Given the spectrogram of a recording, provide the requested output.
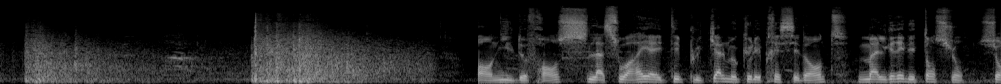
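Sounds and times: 
fireworks stockpile exploding near homes in Strasbourg: 0:00.0 - 0:01.6, 0:02.3 - 0:04.4
speech: 0:04.8 - 0:09.9.

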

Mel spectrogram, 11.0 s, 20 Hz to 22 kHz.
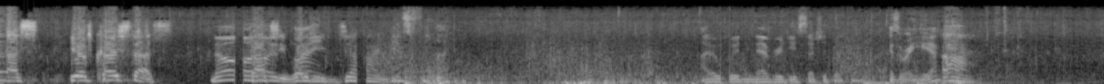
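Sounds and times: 
speech: 0:00.0 - 0:04.4, 0:07.1 - 0:09.9
steady wash of rain: 0:00.0 - 0:11.0
low rumbling thunder crash during a storm: 0:03.9 - 0:10.1.

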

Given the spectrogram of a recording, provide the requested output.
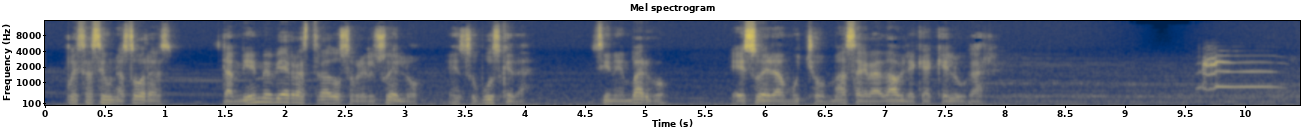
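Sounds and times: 
steady low hum: 0:00.0 - 0:10.4
speech: 0:00.2 - 0:08.0
muffled cat meowing: 0:09.6 - 0:10.4.

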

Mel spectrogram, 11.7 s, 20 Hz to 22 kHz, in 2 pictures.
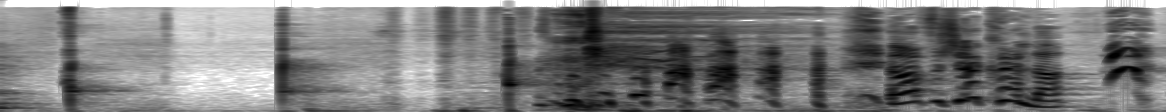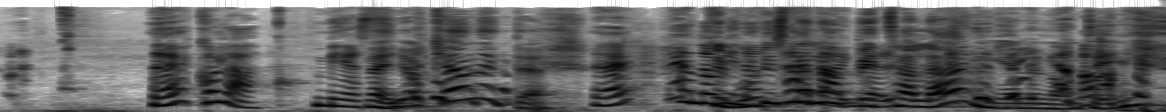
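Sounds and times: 
mouth pops imitating a tennis rally: 0:00.3 - 0:01.8
speech: 0:02.7 - 0:03.7, 0:04.3 - 0:05.4, 0:06.6 - 0:11.6
laughter: 0:02.7 - 0:04.4, 0:07.8 - 0:09.4, 0:10.5 - 0:11.6.

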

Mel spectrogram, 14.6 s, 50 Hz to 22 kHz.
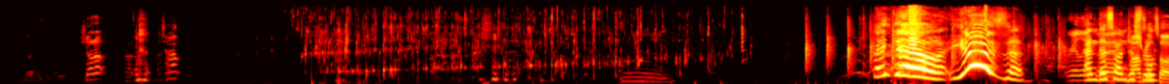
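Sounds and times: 
water pouring into a glass: 0:03.6 - 0:09.5
speech: 0:11.0 - 0:14.6.

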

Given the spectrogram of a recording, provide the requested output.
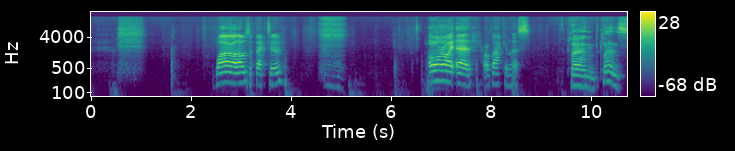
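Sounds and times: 
person blowing their nose: 0:00.4 - 0:01.2, 0:04.4 - 0:05.2
person sniffing: 0:00.5 - 0:01.2, 0:04.5 - 0:05.2
speech: 0:02.5 - 0:04.0, 0:06.8 - 0:08.8, 0:09.6 - 0:10.7.

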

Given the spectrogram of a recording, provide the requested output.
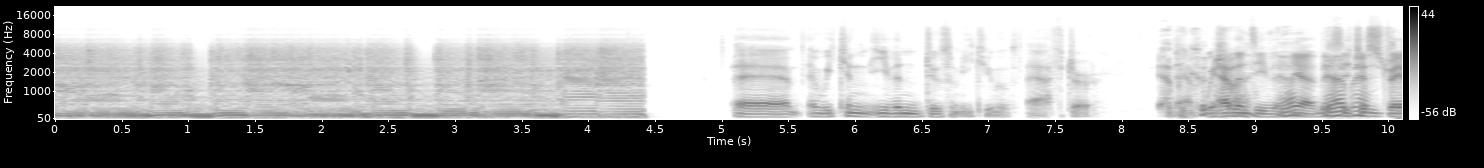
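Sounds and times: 
distorted djent electric guitar palm-muted riff from a Strat through an amp preset: 0:00.0 - 0:04.5
speech: 0:05.2 - 0:10.0.

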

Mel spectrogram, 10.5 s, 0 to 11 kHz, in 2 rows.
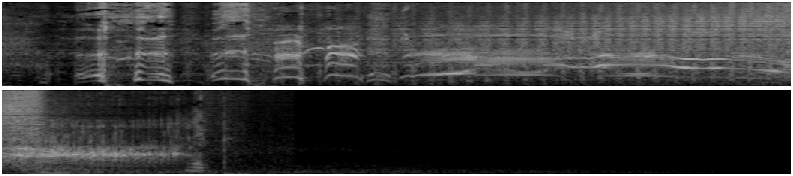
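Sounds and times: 
speech: 0:00.2 - 0:05.7, 0:06.5 - 0:06.8
rough coughing and throat clearing: 0:00.5 - 0:02.4
drawn-out strained vocal groan: 0:02.6 - 0:06.8.

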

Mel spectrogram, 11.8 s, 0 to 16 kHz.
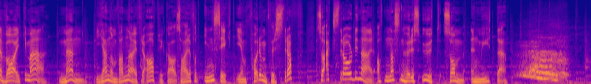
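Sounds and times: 
speech: 0:00.0 - 0:11.4
deep rumbling lion roar: 0:10.2 - 0:11.5.

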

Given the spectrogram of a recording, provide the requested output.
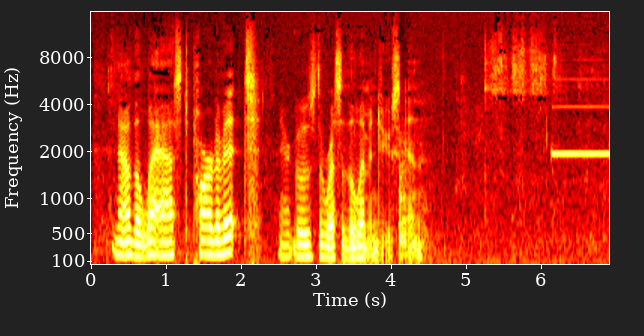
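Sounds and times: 
speech: 0:00.2 - 0:04.6
soft hissy scraping: 0:04.8 - 0:06.2
kitchen timer sounding a steady electronic tone: 0:06.1 - 0:06.8.

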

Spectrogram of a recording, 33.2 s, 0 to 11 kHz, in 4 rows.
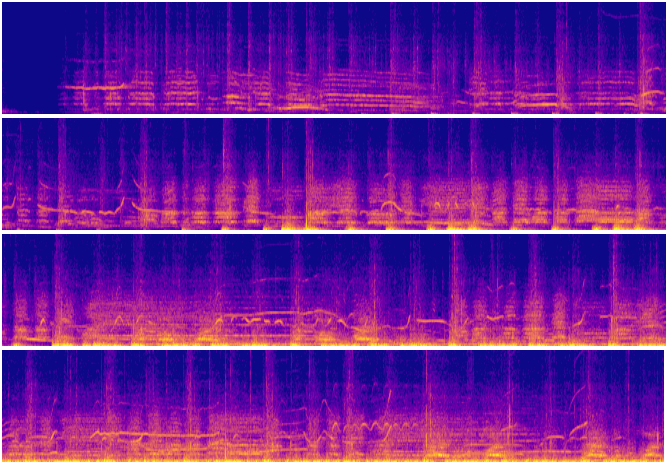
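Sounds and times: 
feather-clad women singing as they dance: 0:01.4 - 0:33.1
rhythmic stamping thuds of a ceremonial bird dance: 0:04.8 - 0:33.1
loud deep drums setting the rhythm: 0:11.1 - 0:33.1.

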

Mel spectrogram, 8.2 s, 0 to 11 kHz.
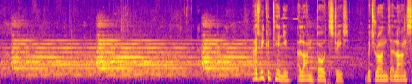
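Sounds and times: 
church bell tolling in the belfry of a priory in Dublin: 0:00.0 - 0:07.2
speech: 0:05.0 - 0:08.2.

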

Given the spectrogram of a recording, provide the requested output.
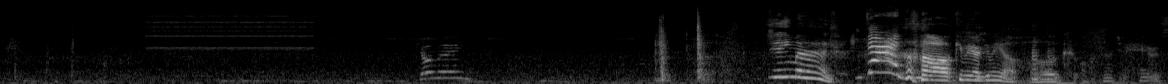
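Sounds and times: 
electronic doorbell ringing with bright buzzing tone: 0:01.5 - 0:03.3
speech: 0:04.3 - 0:04.9, 0:07.7 - 0:11.6.

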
